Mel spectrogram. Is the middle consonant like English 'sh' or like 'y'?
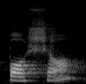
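sh. The middle consonant sounds like a 'sh'. This is how Rioplatense speakers say it. "sino pollo"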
